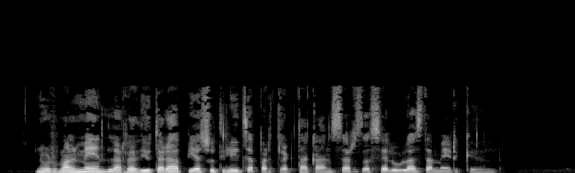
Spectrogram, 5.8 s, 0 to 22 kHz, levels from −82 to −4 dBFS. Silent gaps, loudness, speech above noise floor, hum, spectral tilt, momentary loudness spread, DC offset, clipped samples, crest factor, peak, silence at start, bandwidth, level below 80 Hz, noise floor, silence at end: none; -21 LUFS; 53 dB; none; -5.5 dB/octave; 15 LU; under 0.1%; under 0.1%; 18 dB; -4 dBFS; 0.35 s; 11.5 kHz; -74 dBFS; -74 dBFS; 0.8 s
